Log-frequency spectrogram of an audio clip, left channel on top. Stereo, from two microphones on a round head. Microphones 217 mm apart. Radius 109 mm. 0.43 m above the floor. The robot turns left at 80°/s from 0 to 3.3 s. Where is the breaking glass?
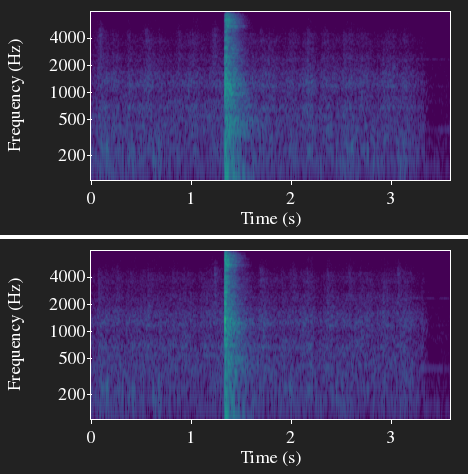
45° right (ahead or behind), 1.0 m; by 1.5 s 55° right (ahead or behind), 1.0 m.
